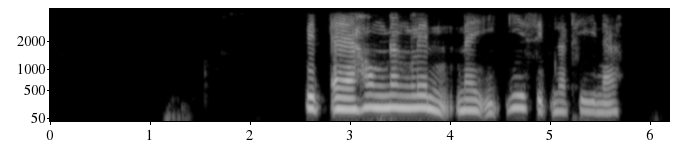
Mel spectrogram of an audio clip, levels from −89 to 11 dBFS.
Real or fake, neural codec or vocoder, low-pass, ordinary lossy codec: real; none; 3.6 kHz; none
